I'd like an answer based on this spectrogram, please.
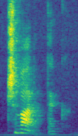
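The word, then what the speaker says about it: czwartek: - це чвартек увага Слово починається із твертого звуку ч коли ми вимовляємо цей звук нижня щелепа має виходити за верхню складний звук варто потренуватися чвертек чвертек четвер мабуть улюблений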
